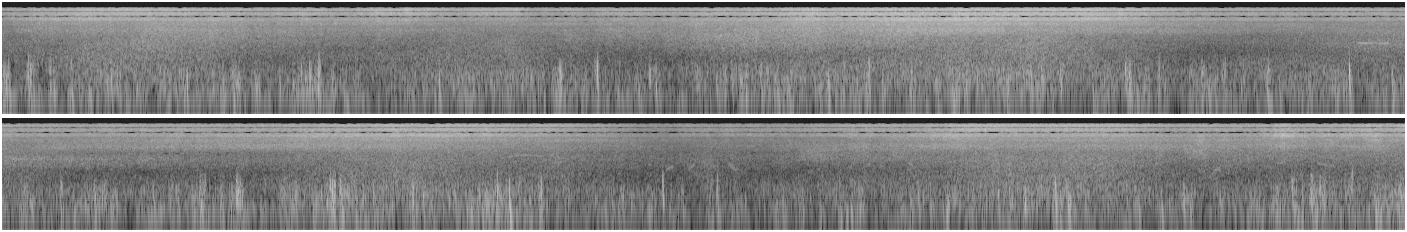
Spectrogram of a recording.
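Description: Wind buffeting the microphone in uneven gusts, over the hiss of ocean surf breaking and washing up the beach, swelling and easing with each wave.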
